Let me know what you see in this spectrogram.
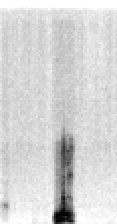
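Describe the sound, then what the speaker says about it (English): A single short dog bark sounds sharply and fairly close, surrounded by silence before and after. "I got dogs over here too."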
